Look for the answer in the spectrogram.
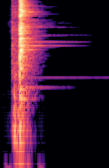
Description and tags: The clang of setting down a stainless steel drip tray.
